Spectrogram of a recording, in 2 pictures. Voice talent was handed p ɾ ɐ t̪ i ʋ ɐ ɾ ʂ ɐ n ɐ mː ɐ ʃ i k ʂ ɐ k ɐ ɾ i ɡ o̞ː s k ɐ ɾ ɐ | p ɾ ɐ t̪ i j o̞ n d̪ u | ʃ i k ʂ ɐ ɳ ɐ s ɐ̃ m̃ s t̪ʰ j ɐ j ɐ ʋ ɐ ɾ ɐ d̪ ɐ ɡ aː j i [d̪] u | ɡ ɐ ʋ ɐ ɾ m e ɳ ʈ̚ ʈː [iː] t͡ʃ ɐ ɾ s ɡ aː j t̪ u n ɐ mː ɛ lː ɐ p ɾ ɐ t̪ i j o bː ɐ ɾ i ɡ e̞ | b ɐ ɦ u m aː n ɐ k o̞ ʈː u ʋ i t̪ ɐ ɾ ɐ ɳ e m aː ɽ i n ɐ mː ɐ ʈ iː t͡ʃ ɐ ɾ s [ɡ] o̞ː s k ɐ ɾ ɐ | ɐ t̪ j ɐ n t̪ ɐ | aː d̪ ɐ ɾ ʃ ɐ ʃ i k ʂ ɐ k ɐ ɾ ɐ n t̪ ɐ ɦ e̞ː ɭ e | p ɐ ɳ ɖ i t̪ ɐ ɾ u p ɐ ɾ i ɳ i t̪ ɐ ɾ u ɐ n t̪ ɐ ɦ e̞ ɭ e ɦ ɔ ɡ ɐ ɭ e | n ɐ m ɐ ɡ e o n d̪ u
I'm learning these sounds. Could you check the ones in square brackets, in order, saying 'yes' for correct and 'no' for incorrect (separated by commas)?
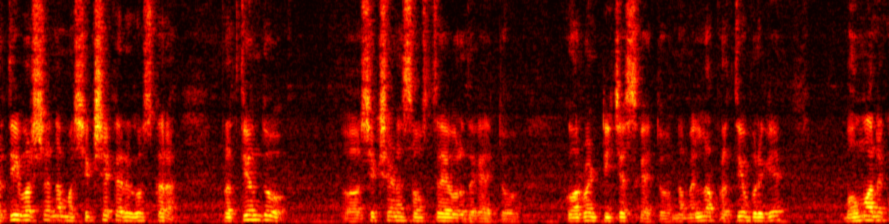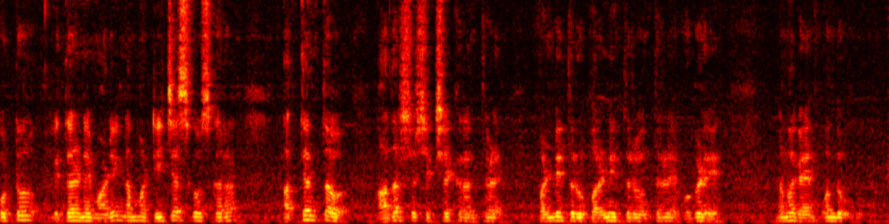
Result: no, yes, yes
